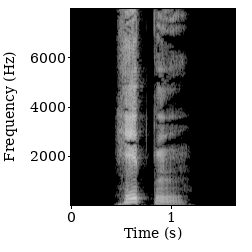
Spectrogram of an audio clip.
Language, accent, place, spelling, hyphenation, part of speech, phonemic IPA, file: German, Germany, Berlin, Heten, He‧ten, noun, /ˈhetən/, De-Heten.ogg
- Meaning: plural of Hete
